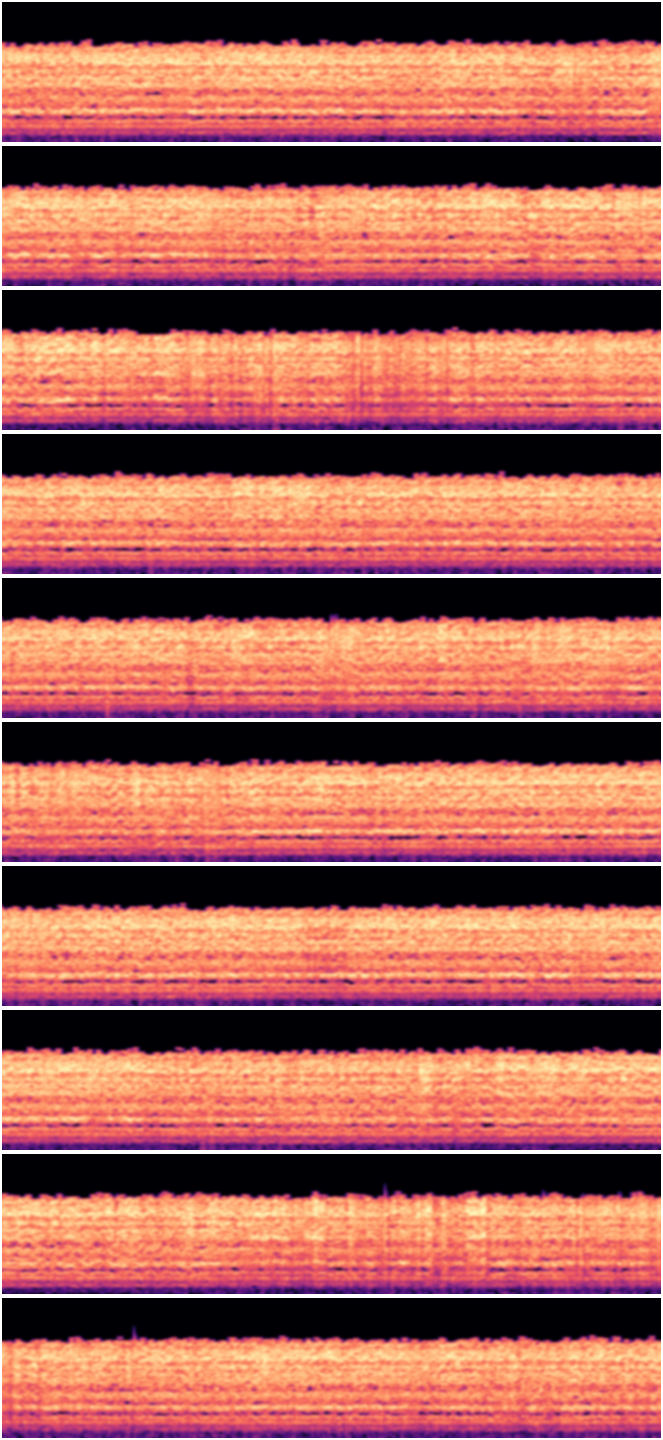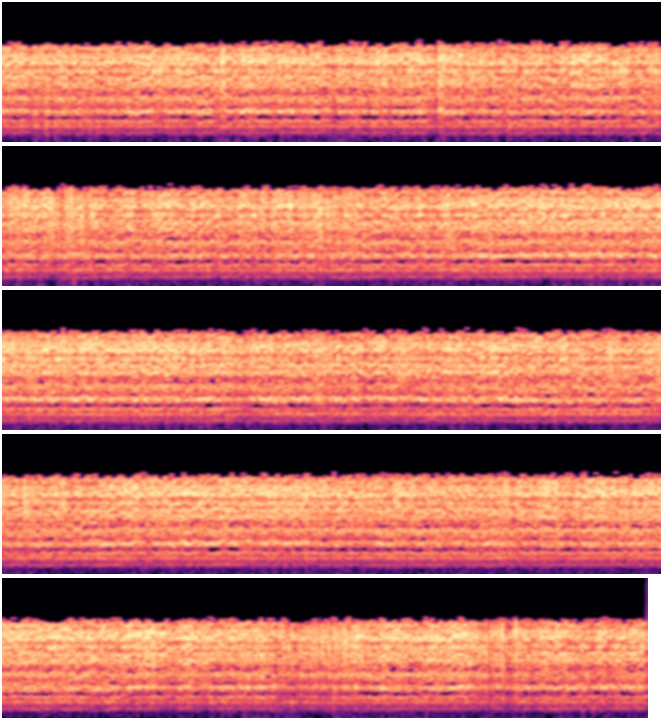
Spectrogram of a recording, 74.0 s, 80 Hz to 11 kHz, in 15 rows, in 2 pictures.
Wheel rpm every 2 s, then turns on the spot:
230, 220, 230, 210, 220, 230, 230, 230, 230, 220, 230, 210, 220, 220, 240, 230, 230, 230, 210, 220, 230, 230, 230, 230, 220, 230, 220, 210, 210, 230, 230, 220, 220, 220, 210, 230, 220.
none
